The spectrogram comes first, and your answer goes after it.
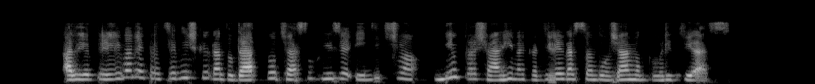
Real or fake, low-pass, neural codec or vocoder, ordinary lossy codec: fake; 7.2 kHz; codec, 16 kHz in and 24 kHz out, 0.6 kbps, FireRedTTS-2 codec; Opus, 24 kbps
